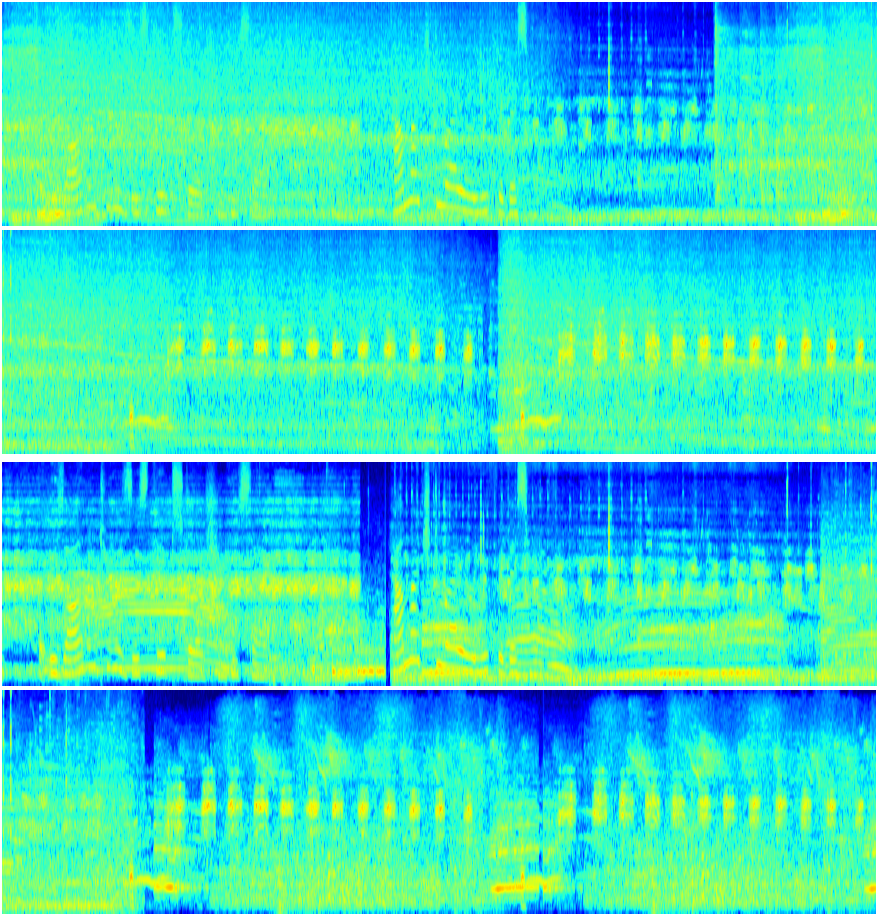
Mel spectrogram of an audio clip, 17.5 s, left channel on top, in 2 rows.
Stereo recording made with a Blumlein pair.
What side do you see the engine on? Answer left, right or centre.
left.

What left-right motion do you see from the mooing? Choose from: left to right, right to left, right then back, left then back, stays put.
stays put.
